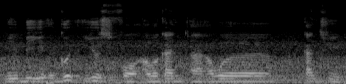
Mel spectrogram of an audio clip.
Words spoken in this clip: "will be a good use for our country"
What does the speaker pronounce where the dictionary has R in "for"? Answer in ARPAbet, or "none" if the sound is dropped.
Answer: W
